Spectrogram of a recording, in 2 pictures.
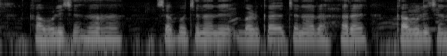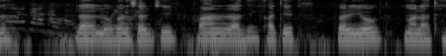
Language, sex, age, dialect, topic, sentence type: Chhattisgarhi, male, 25-30, Western/Budati/Khatahi, agriculture, statement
